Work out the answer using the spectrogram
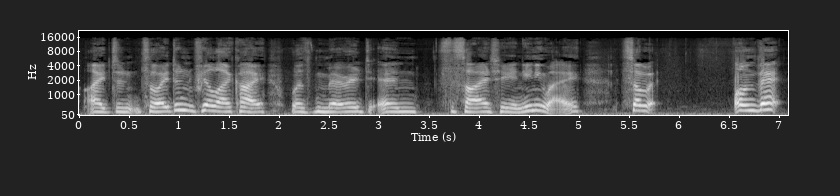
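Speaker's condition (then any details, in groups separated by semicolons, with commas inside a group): Cerebral palsy; cerebral palsy since childhood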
